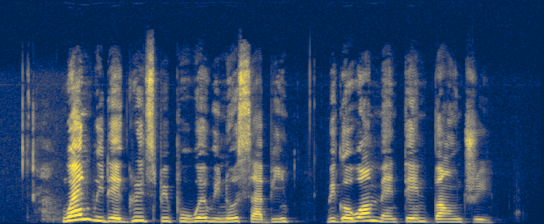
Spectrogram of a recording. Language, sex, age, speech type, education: Nigerian Pidgin, female, 15-29, spontaneous, tertiary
